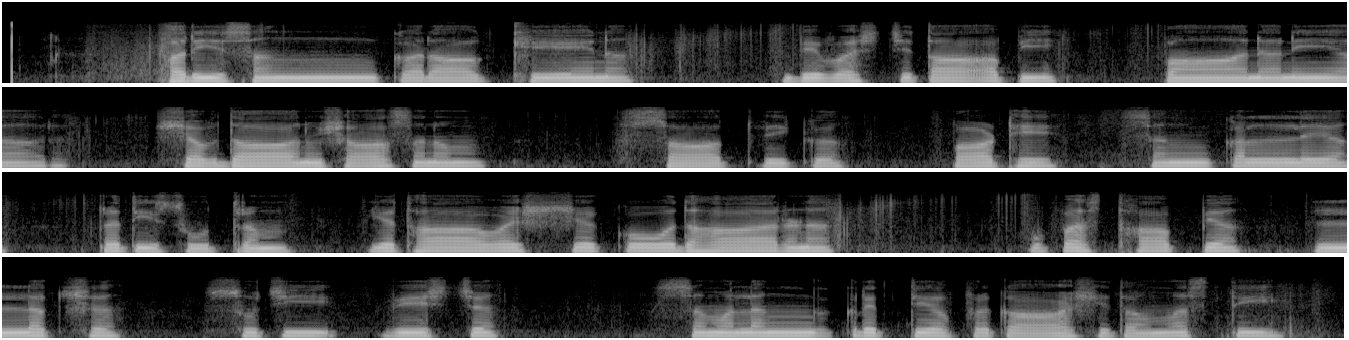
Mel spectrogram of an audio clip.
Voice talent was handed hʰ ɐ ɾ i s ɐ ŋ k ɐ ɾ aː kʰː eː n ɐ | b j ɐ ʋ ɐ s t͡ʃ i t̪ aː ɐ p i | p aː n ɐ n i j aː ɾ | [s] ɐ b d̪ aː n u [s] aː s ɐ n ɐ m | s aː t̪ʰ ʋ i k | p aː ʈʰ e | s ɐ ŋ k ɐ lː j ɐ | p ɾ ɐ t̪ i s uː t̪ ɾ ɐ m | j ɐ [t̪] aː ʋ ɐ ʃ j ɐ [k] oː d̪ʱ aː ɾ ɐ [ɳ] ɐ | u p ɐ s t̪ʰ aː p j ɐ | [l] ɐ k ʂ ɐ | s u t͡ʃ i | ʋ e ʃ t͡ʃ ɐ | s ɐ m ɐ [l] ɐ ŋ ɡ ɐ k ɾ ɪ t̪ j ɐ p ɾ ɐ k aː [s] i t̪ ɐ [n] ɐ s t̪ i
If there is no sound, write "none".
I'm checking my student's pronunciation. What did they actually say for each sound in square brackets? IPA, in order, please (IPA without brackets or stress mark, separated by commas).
ʃ, ʃ, t̪ʰ, k, ɳ, l, l, ʃ, m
